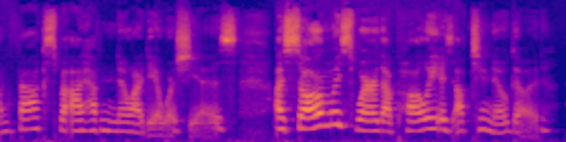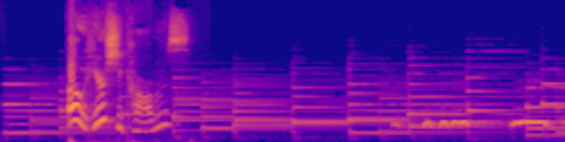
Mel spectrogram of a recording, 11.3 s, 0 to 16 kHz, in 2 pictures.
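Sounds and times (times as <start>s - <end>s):
speech: 0.0s - 7.7s
owl hooting in wavering tones: 9.6s - 11.3s.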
